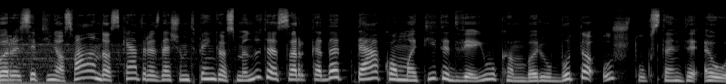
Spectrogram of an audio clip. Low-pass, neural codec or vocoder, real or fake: 14.4 kHz; none; real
